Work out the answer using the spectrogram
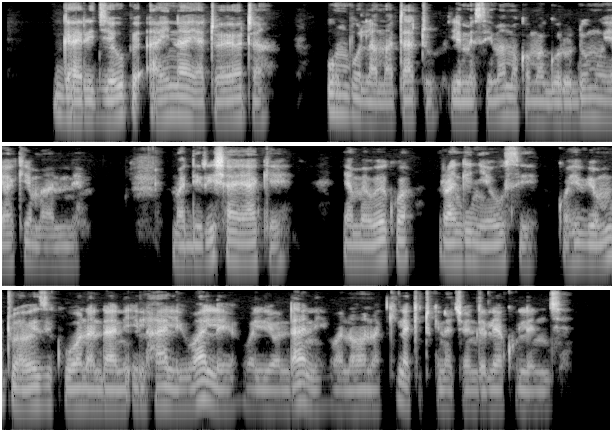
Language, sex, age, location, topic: Swahili, male, 25-35, Nairobi, finance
